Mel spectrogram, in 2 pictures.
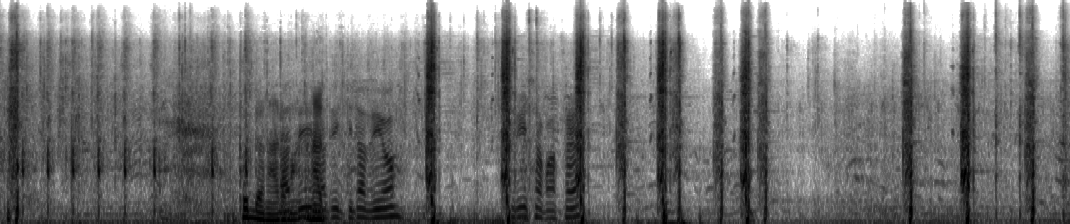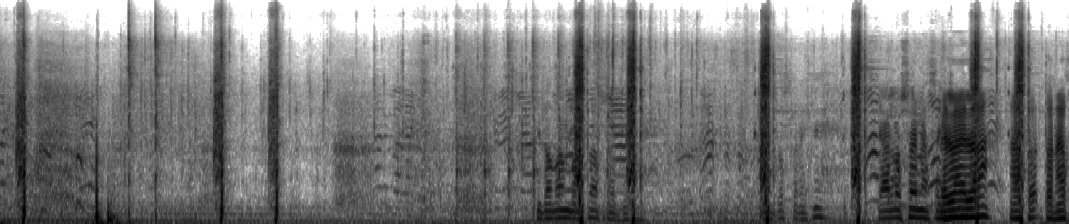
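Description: A rifle fires sharp single shots, one after another, outdoors.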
